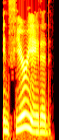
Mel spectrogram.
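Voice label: "infuriated", British English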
